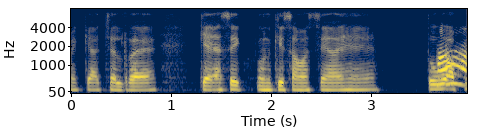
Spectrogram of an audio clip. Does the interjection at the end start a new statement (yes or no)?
yes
